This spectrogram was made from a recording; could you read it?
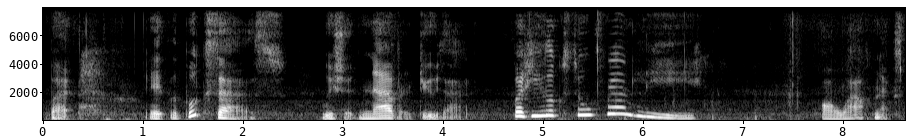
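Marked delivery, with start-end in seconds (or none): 4.7-6.6 high, bright pleading; mock plea. Real, not acted.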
